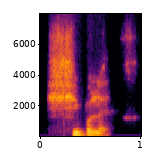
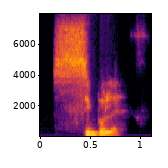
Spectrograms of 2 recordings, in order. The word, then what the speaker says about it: Shibboleth: And they would say, "Say Shibboleth." But he would always say Sibboleth. He couldn't say it right.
